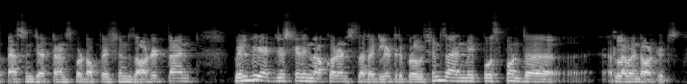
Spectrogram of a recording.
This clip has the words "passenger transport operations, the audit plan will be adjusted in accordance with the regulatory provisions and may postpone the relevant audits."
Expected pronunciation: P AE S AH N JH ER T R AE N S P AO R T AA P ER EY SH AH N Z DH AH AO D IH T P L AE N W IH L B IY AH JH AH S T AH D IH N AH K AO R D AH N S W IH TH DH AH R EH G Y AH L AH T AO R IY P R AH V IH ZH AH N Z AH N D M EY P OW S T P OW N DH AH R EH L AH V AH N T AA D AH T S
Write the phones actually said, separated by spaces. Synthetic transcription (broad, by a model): P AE S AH N JH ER T R AE N S P AO R T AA P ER EY SH AH N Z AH AO D IH T P L AE N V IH L B IY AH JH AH S T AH D IH N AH K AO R D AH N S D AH R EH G Y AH L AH T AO R IY P R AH V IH SH AH N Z AH N D M EY P OW S T P OW N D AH R EH L AH V AH N T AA D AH T S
